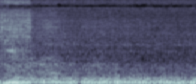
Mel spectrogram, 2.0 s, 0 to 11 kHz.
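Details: Mercury Zephyr Z7 GS Fox body after fuel pump work, fuel line left loose to check flow: deep even cranking churn with no misses or clatter; pump now delivering fuel.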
